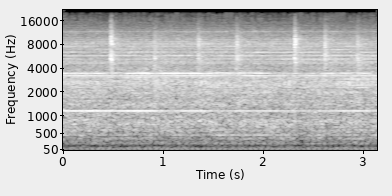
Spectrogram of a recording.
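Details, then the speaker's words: MAHO 400E CNC milling machine vertical spindle head running: high steady whirr with irregular metallic rattles about twice a second, like coins in a washing machine; suspected failing spindle bearing, head to be removed and inspected. "kind of sounds like gold coins bouncing around in a platinum washing machine at least I'm guessing it's going to be expensive sounds like a bearing noise anyway"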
